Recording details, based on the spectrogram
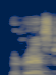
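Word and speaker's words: wrest: पीछा किया and attempted to रेस्ट रेस्ट W silent है द मेडल अवे फ्रॉम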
